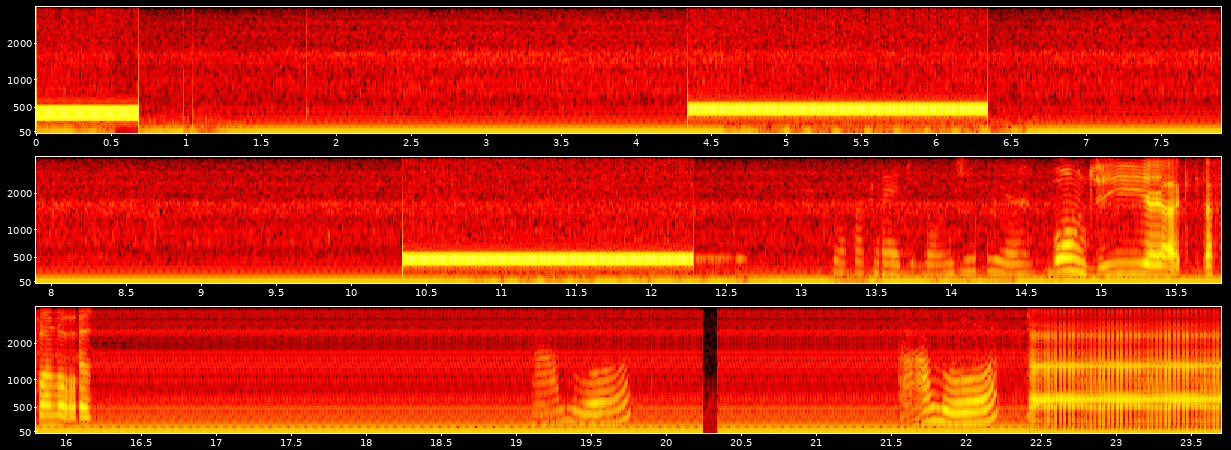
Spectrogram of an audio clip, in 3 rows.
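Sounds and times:
telephone line tone while a call is being transferred: 0.0s - 0.7s, 4.3s - 6.4s, 10.3s - 12.6s, 22.4s - 23.7s
constant low telephone line hum: 0.0s - 23.7s
speech: 14.9s - 16.4s, 21.8s - 23.2s.

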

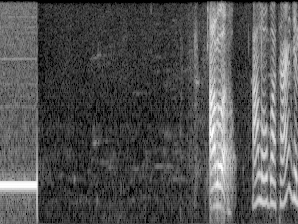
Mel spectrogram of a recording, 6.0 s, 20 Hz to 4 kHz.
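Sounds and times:
electronic telephone ringing tone: 0.0s - 0.8s
speech: 4.2s - 5.9s.

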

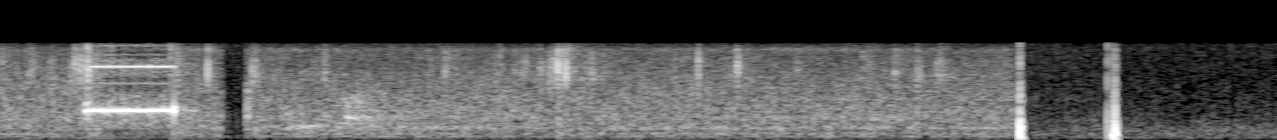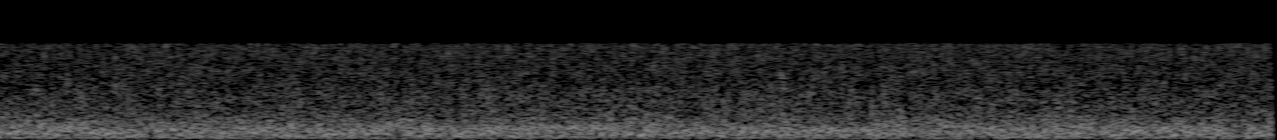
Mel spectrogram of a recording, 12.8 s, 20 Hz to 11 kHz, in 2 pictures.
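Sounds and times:
electronic beep from a telephone answering machine: 0.4s - 1.0s.

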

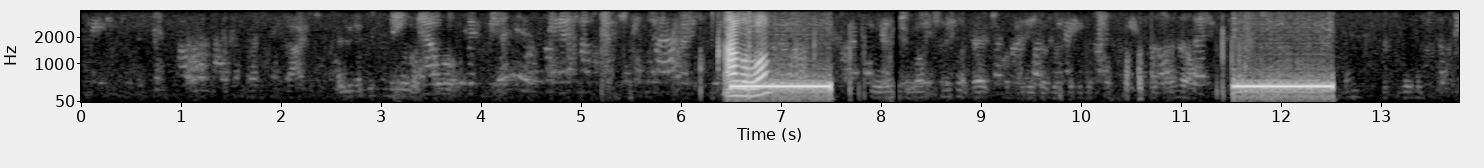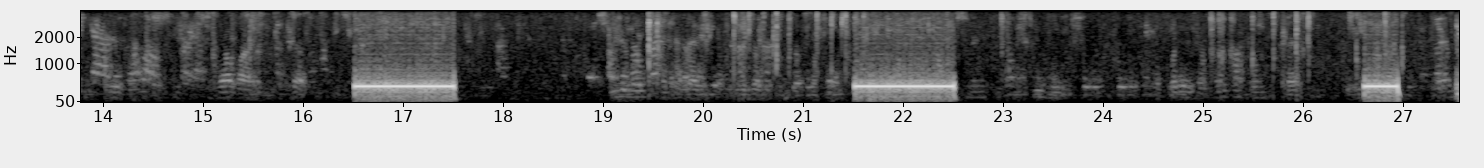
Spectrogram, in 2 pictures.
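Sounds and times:
speech: 6.4s - 7.0s
busy-style telephone tone after a dropped phone call: 6.6s - 7.5s, 11.5s - 12.5s, 16.5s - 17.5s, 21.5s - 22.5s, 26.6s - 27.0s.

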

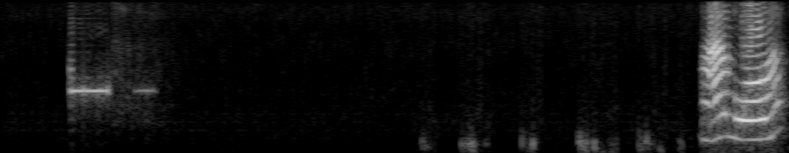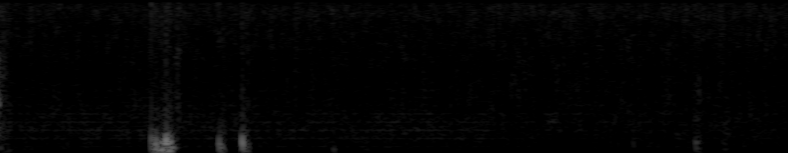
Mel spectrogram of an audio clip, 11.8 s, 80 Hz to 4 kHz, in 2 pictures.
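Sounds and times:
voicemail beep before recording a message: 0.6s - 1.2s
short low-pitched bursts: 3.2s - 5.5s, 7.0s - 7.8s
speech: 5.3s - 5.9s.

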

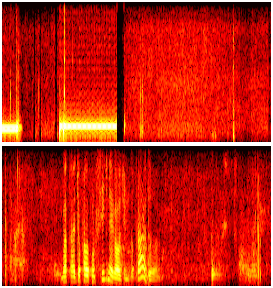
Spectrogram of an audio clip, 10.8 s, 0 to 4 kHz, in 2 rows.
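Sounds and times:
telephone call-transfer tone: 0.0s - 0.4s, 1.2s - 2.4s
speech: 6.8s - 8.8s.

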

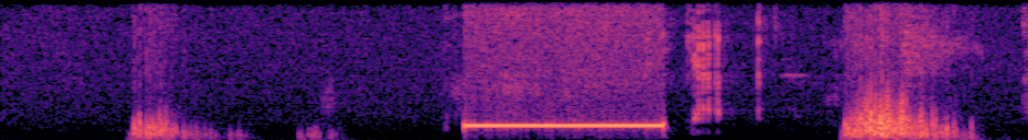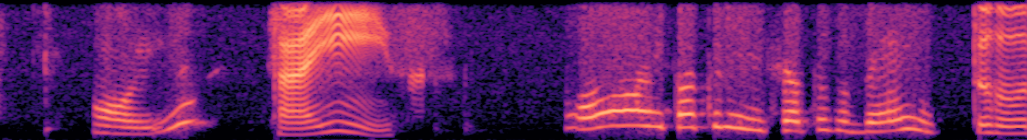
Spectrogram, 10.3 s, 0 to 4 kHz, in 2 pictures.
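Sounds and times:
ringback tone of an outgoing telephone call: 2.3s - 3.4s
speech: 5.6s - 7.3s, 8.0s - 10.2s.

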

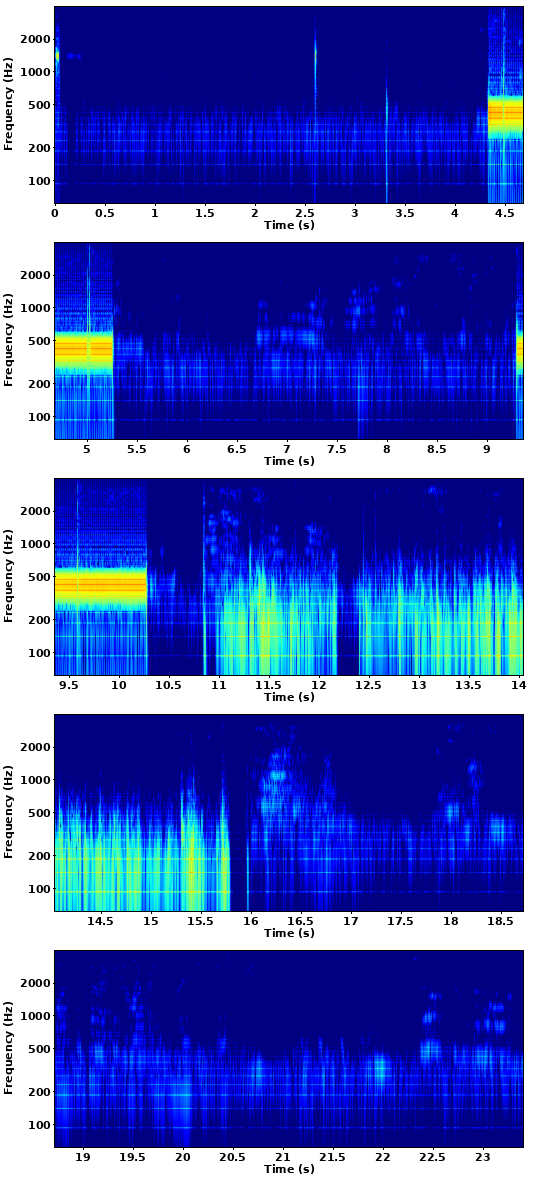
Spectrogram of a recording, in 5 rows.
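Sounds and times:
telephone voicemail beep signal: 0.0s - 0.3s, 4.4s - 5.3s, 9.3s - 10.3s.

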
